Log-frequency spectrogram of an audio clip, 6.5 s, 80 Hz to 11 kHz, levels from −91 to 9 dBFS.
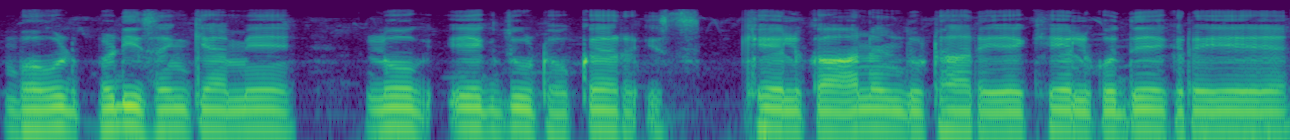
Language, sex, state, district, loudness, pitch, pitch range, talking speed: Hindi, male, Rajasthan, Bikaner, -17 LUFS, 115 Hz, 110-120 Hz, 185 wpm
